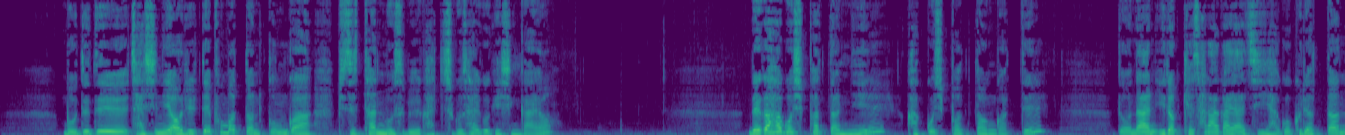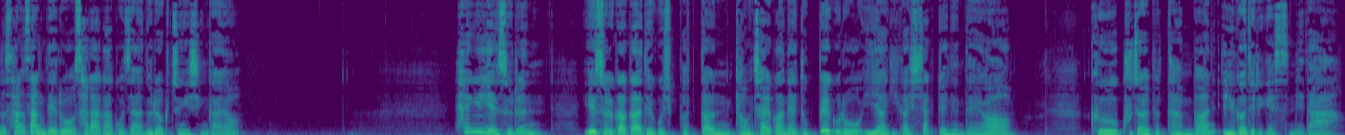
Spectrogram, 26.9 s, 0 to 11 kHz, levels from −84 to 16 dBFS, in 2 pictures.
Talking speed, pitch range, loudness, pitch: 270 characters per minute, 145-210 Hz, -23 LUFS, 170 Hz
